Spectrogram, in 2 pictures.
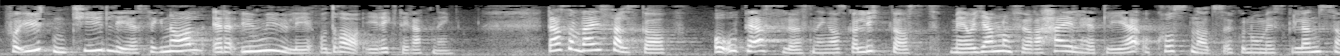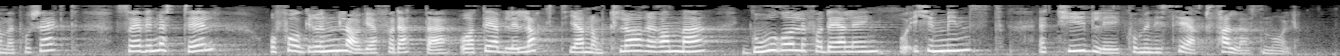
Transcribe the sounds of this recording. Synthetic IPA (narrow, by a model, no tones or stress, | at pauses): fɔɾʉːt̪nt̪ʰyːd̪əlɪəsɪɡnɑːlæd̪ɛʔʉmʉːlɪʔɔd̪ɾɑːʔɪɾɪkt̪ɪɾɛt̪nɪŋ | d̪̥æsɔmʋæɪsɛlskɑːp | ɔʔuːpʰɛɛsløːsnɪŋəskɑlʏkːɑst̪mɛɔjɛnːʊmføːɾəhæɪlɦeːt̪lɪəʔɔkʰɔst̪nɑd̪sœkʊnuːmɪsklœnsɔməpʰɾʊʂɛkt̪ | sɔɛɾʋɪnœt̪ʰːɪl | ɔfoːɡɾʉnlɑːɡəfɔɖɛt̪ːəʔɔɑt̪̚d̪ɛblɪːlɑkt̪jɛnːʊmkʰlɑːɾəɾɑmːəɾ | ɡuːɾɔlːəfɔɖeːlɪŋɔ̰ʔɪçːəmɪnst̪ɛt̪ʰːyːd̪əlɪkʰʊmʉnɪseːɾt̪fɛlːəsmo̰ːl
